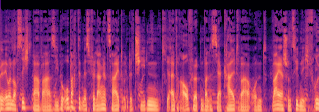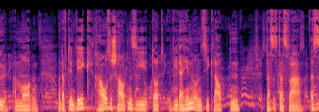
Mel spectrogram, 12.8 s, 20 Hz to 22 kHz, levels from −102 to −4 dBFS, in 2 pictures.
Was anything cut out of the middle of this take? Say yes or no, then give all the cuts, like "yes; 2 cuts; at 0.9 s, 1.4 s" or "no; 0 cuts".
yes; 3 cuts; at 3.3 s, 5.4 s, 8.3 s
